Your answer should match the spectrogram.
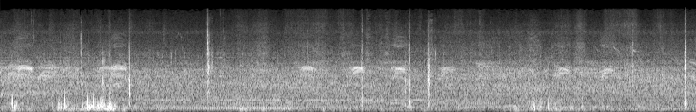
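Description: Crows cawing repeatedly in short calls, over the squelch and thud of wet mud being scooped and packed by hand; the loudest thuds come in a cluster about a second in.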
